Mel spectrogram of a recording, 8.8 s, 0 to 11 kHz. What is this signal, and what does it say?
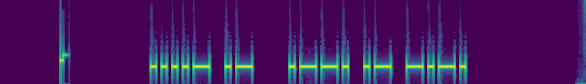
Morse code, heard as a keyed tone, about 15 wpm, 700 Hz. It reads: 4A PAC
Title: Field Day Exchanges Encore - 15wpm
